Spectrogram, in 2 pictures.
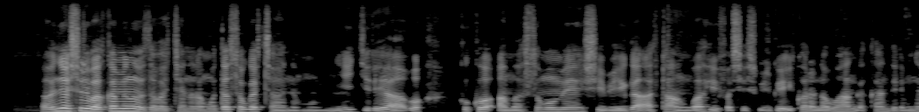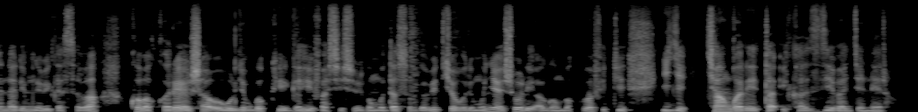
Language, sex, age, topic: Kinyarwanda, male, 18-24, education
